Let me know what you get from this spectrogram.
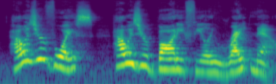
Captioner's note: none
